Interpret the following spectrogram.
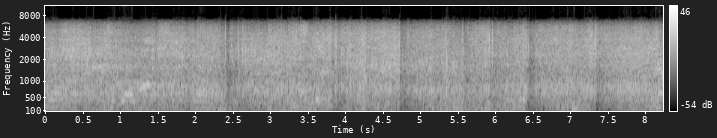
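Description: Ice hockey game in play in a rink: voices calling out over a steady, dense noisy din of play on the ice.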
